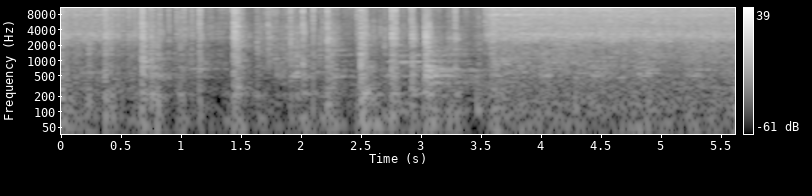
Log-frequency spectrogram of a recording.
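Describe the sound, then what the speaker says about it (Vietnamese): A Shimano 10-speed rear derailleur on a carbon bicycle shifts down the cassette, giving a rapid run of close, crisp ratcheting clicks from the freewheel that stops abruptly and leaves a steady hiss. "xuống líp."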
